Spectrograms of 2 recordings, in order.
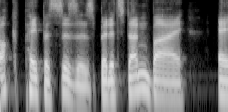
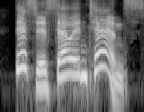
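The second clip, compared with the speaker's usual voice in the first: very high, very slow, silly voiceover voice. Describing a viral video's narration: imitating a stupid video voiceover. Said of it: "that stupid voice that they use for all those videos".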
